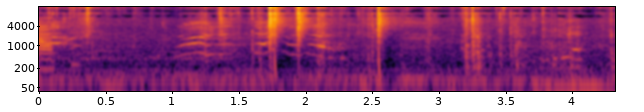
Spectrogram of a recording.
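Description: Bang snaps (snap-pop fireworks) cracking on concrete as they are thrown down or stepped on: several sharp pops spread across a few seconds. A short high-pitched cry is heard about a second in.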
